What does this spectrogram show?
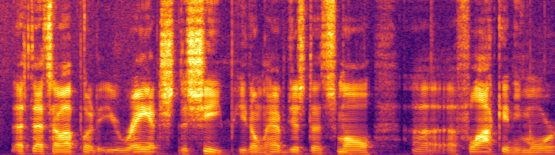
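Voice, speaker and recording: In a Kentucky accent, a man with a fairly low pitch speaks at a moderate pace in a monotone, flat intonation on a very clean recording with a silent background. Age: 50s. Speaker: pastor and radio host. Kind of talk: casual radio talk show chat. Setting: radio studio.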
